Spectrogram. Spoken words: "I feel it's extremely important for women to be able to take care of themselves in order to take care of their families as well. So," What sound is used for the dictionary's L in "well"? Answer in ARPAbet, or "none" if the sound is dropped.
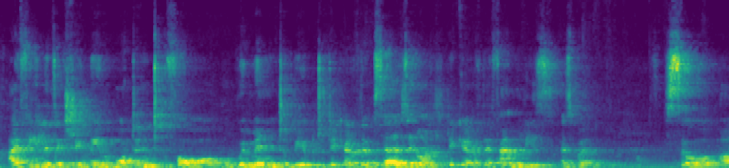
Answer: L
